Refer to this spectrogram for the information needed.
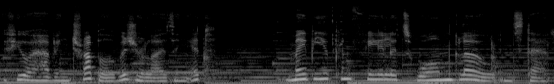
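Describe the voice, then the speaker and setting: A woman reading a guided meditation, giving slow, deliberate instructions in short phrases. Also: medium pitch. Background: relaxing background music.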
